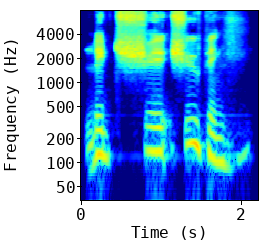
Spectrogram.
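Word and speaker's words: Lidköping: The K in lead coping is pronounced SH. Right. We were talking about this the other week with different letters and things. So it's lid choping. The O sounds like a U in burn.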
